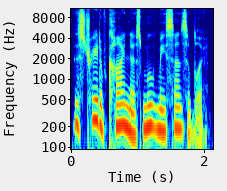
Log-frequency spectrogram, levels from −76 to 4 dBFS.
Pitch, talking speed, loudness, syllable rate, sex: 190 Hz, 195 wpm, -15 LUFS, 5.5 syllables/s, female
